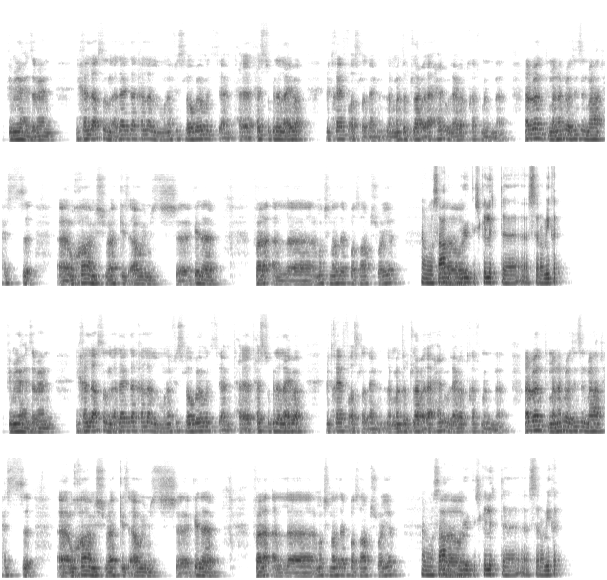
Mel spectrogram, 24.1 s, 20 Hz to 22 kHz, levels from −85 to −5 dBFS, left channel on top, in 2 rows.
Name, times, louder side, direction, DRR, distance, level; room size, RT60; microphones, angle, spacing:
voice 1, 0.1-1.0 1.5-19.9 20.8-21.4, right 1 dB, 70° right, 2.6 m, -34 dB
voice 2, 20.4-23.1, left 2 dB, 50° left, 0.7 m, -31 dB
4.8 x 4.5 x 5.7 m
head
